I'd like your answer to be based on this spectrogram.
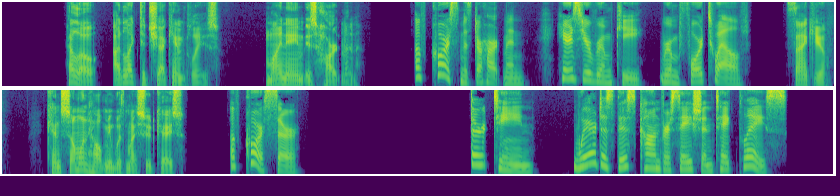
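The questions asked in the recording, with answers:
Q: Where does this conversation take place?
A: At a hotel (front desk)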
